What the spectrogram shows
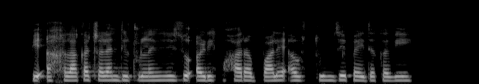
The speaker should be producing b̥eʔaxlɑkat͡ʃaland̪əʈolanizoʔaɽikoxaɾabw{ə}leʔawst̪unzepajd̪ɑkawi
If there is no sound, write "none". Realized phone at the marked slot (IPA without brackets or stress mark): ɑ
